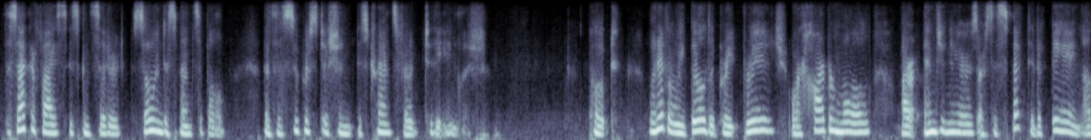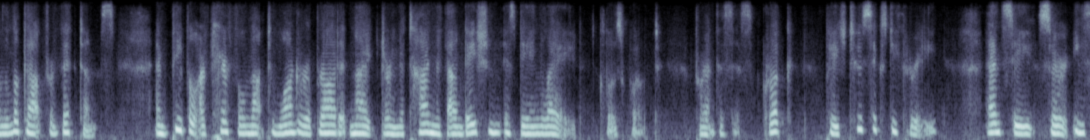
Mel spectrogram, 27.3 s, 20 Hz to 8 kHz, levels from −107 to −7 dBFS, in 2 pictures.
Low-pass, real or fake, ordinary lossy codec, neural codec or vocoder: 7.2 kHz; fake; Opus, 16 kbps; codec, 16 kHz, 2 kbps, FreqCodec, smaller model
